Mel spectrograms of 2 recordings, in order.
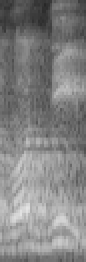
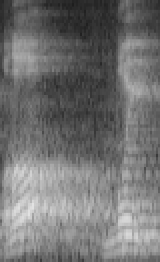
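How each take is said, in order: First: The consonant sounds thin and light. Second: The consonant sounds heavy and thick. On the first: The speaker calls it wrong. "Kalau radi tipis" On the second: The speaker calls it right. "lebih ditebalkan"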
